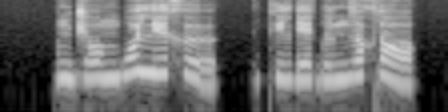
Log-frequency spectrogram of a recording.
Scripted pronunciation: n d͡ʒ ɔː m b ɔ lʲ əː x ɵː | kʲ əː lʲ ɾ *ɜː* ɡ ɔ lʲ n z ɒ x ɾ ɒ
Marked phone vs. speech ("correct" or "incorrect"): incorrect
